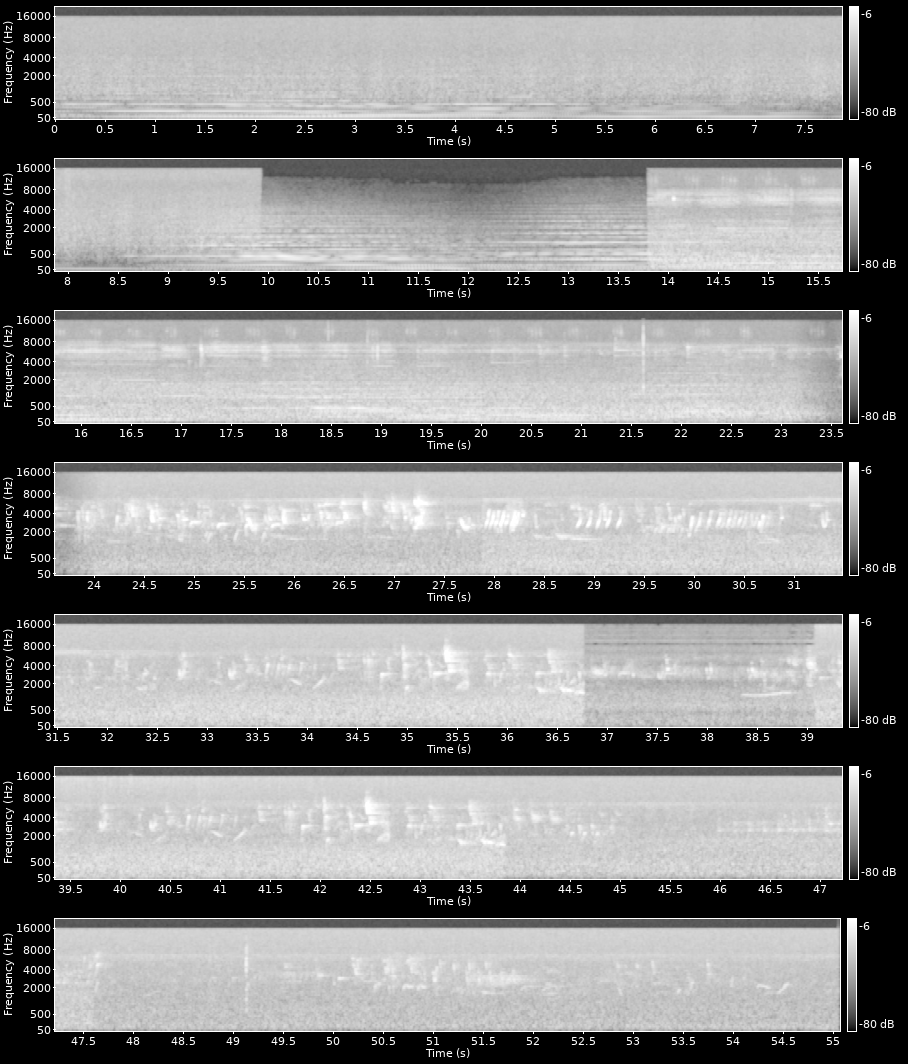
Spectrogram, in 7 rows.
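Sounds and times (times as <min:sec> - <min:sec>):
background hiss: 0:00.0 - 0:11.8, 0:13.8 - 0:55.0
birds chirping and calling: 0:23.7 - 0:45.1.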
